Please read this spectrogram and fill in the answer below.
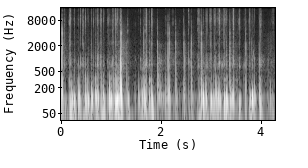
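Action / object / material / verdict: tap / plastic keyboard case and keys / plastic / none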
